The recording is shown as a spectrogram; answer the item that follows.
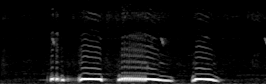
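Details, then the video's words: Spotted dove singing on a lure recording used to make silent doves respond. A stuttered opening coo leads into three mellow, low coos, the long middle one gently falling at its end. The background is quiet. "PANCINGAN TEKUKUR gacor suara merdu"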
